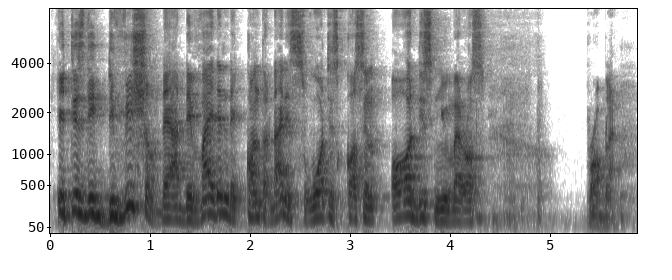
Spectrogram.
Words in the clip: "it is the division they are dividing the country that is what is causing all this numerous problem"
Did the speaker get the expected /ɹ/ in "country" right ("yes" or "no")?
no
